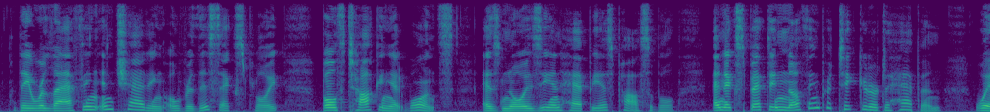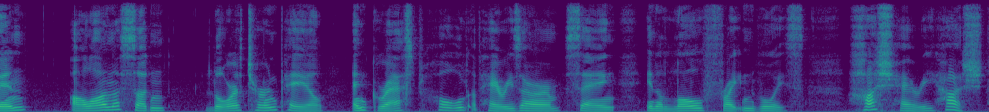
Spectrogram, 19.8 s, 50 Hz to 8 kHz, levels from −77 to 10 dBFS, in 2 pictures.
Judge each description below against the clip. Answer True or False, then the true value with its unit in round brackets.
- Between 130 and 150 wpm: True (140 wpm)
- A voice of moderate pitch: True (165 Hz)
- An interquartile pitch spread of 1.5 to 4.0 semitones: False (4.4 semitones)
